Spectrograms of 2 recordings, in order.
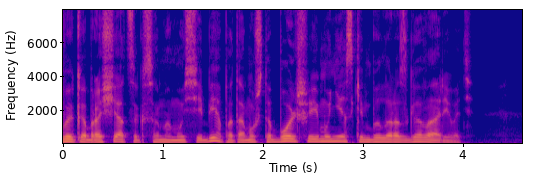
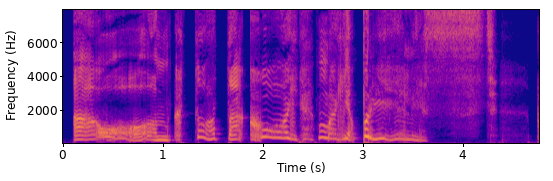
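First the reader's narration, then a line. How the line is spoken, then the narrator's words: Hissed. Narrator (Russian): прошипел Голлум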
